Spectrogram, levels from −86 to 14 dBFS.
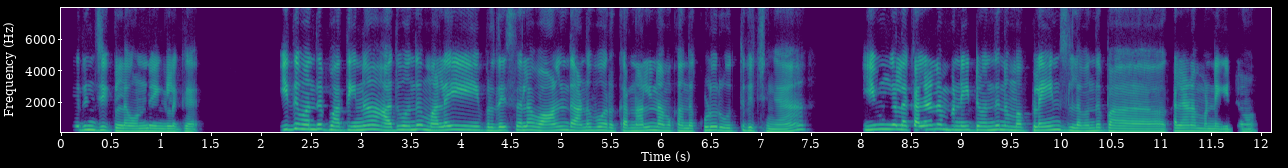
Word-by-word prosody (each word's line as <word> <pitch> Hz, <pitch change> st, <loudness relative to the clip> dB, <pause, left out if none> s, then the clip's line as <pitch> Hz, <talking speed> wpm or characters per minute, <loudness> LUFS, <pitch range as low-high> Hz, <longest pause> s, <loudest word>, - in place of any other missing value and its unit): தெரிஞ்சுக்கல 230 Hz, -7 st, 0 dB
ஒண்ணும் 170 Hz, 0 st, +1 dB
எங்களுக்கு, 160 Hz, -1 st, -1 dB, 1.0 s
இது 320 Hz, -, +1 dB
வந்து 285 Hz, +1 st, +2 dB
பாத்தீங்கன்னா, 235 Hz, +3 st, +2 dB, 0.2 s
அது 215 Hz, +3 st, +1 dB
வந்து 265 Hz, +3 st, +1 dB
மலை 230 Hz, +4 st, +3 dB, 0.3 s
பிரதேசத்துல 220 Hz, +3 st, 0 dB
வாழ்ந்த 215 Hz, +3 st, +1 dB
அனுபவம் 210 Hz, +1 st, -1 dB
இருக்கனால, 190 Hz, +2 st, -1 dB
நமக்கு 185 Hz, -1 st, -2 dB
அந்த 170 Hz, 0 st, -1 dB
குளிர் 220 Hz, -1 st, 0 dB
ஒத்துக்கிச்சுங்க. 175 Hz, -6 st, -4 dB, 0.9 s
இவங்கள 285 Hz, -1 st, +1 dB
கல்யாணம் 265 Hz, +2 st, +2 dB
பண்ணிட்டு 245 Hz, -1 st, 0 dB
வந்து, 245 Hz, +3 st, +1 dB
நம்ம 220 Hz, -3 st, 0 dB
பிளைன்ஸ்ல 220 Hz, -3 st, +1 dB
வந்து 195 Hz, +2 st, -1 dB
ப -, -, +3 dB, 0.6 s
கல்யாணம் 180 Hz, -1 st, +1 dB
பண்ணிக்கிட்டோம். 150 Hz, -2 st, -3 dB
215 Hz, 135 wpm, -21 LUFS, 180-245 Hz, 1.0 s, மலை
